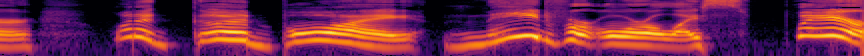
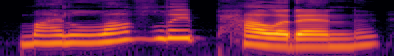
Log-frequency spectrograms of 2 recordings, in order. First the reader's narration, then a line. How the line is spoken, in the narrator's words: Allura murmured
